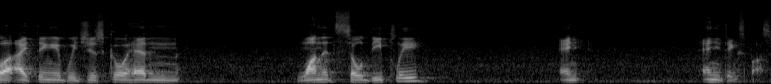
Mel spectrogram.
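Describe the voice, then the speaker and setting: The pace is moderate, with ordinary pitch variation. Long pauses come frequently. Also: man, fairly low pitch for a man. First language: not English. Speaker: business owner. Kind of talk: panel Q&A. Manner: halting.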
